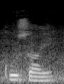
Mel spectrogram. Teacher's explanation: Perkataan kusoi mengandung diftong AI yang gabungan vokal O dan I yang dilafazkan sebagai satu unit bunyi kusai atau kusoi dalam dialek Melayu Sarawak.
